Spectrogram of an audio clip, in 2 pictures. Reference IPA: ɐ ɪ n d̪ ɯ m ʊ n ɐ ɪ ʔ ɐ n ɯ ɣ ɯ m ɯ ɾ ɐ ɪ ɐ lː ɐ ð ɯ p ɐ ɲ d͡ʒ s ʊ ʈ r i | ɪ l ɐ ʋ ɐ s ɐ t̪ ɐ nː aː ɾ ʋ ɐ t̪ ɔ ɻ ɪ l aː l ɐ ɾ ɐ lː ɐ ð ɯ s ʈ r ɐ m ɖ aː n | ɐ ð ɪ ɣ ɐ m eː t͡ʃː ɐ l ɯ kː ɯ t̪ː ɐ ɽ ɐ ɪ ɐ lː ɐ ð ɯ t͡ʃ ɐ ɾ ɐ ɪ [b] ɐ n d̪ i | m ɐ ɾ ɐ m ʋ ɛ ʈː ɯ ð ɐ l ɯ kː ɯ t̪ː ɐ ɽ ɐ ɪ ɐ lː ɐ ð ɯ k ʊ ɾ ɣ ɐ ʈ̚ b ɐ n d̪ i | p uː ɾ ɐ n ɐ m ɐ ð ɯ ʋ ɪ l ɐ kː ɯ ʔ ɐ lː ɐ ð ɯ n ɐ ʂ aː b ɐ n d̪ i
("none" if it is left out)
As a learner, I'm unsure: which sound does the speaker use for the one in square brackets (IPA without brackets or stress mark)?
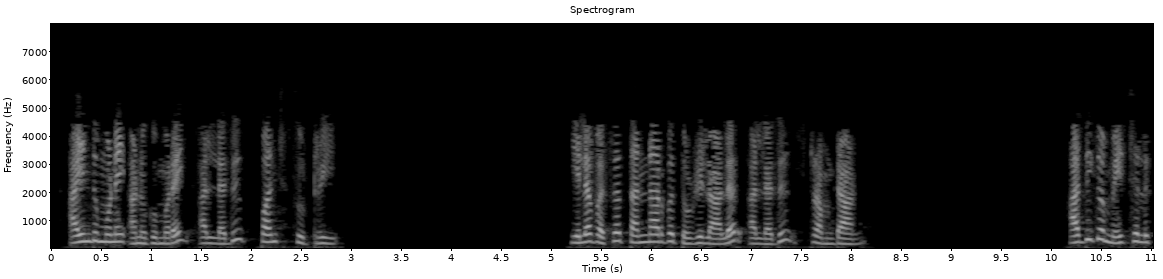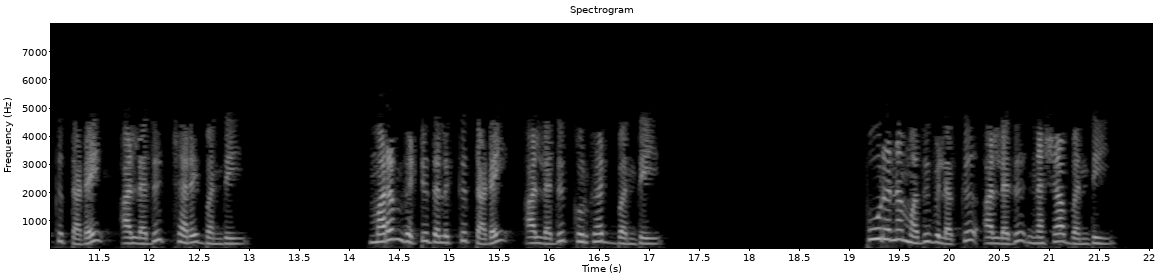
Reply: b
